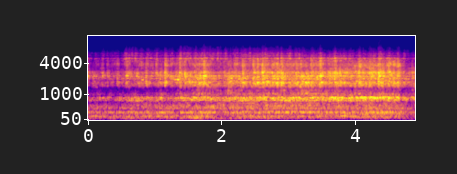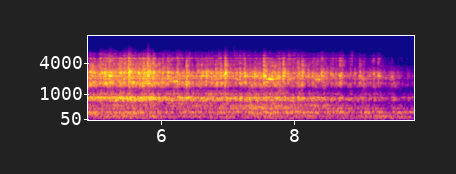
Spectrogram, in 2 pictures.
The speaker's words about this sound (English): There's one of our metropolitan trains coming into this tunnel.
